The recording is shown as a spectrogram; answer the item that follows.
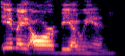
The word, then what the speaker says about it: Marvon: Dre, D-R-E McCray, and his name is spelled M-A-R-V-O-N instead of Marvin. It's Marvon, and so the most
